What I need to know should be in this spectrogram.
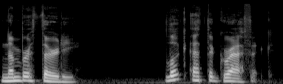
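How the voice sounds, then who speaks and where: A man's voice: a little high, expressive, unhurried, dry recording, studio quality. A man reading scripted listening-test questions in a formal, instructional manner. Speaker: exam question narrator.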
